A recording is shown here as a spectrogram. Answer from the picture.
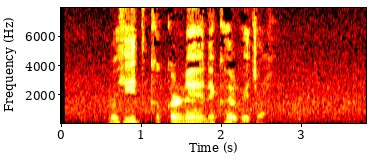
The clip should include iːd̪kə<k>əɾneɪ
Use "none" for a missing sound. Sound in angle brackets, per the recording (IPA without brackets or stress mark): k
